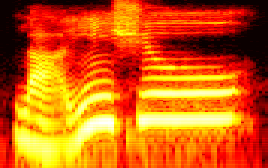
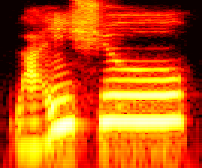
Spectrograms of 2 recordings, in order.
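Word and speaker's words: 来週: 힌드는 올넷자랑 발음이 비슷해요. 바로 라이슈.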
